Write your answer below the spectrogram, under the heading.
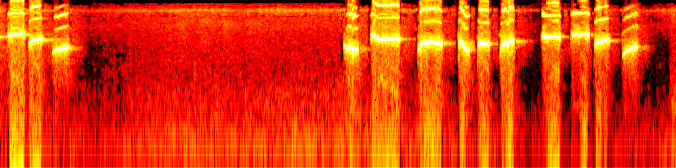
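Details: Oriental magpie-robin singing, in a recording meant as mental therapy to keep the bird singing strongly for hours: bright, clear whistled notes, some rising and some falling, in two bursts separated by a three-second silence, with brief harsher chattery phrases.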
